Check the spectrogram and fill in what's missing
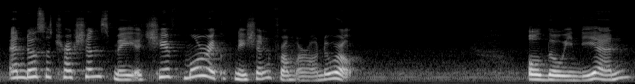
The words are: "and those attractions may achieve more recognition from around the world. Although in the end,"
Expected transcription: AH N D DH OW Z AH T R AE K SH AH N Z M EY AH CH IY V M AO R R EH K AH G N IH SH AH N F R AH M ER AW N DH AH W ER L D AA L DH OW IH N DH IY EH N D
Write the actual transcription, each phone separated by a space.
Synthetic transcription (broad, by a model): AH N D OW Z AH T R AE K SH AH N S M EY AH CH IY V M AO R R EH K AH G N IH SH AH N F R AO M ER AW N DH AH W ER L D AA L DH OW IH N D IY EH N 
